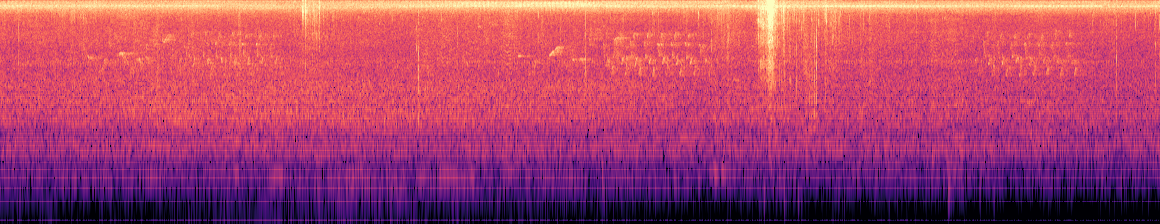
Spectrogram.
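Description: Honeybees buzz steadily around hive frames full of brood during spring hive inspection, a dense continuous drone with a few brief bumps and handling knocks, close and moderately loud throughout.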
